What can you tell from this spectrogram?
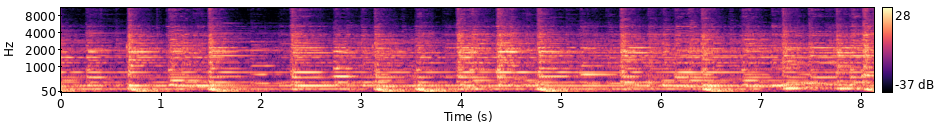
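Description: Acoustic guitar strummed in a steady rhythm with no singing. A low thump lands about once a second under the strums.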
